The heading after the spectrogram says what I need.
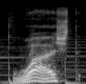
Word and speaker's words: washed: Ambos terminan con el sonido de una té seca y explosiva. Washed y touched.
